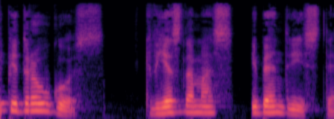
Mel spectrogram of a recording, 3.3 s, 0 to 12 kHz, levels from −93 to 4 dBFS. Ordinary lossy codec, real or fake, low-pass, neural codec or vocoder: MP3, 48 kbps; fake; 10.8 kHz; vocoder, 48 kHz, 128 mel bands, Vocos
